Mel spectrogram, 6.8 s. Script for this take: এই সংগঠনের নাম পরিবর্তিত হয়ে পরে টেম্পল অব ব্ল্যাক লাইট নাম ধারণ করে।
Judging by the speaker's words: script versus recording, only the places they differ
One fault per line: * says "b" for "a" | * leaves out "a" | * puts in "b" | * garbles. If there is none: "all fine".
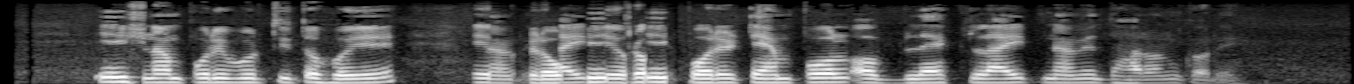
* leaves out "সংগঠনের"
* garbles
